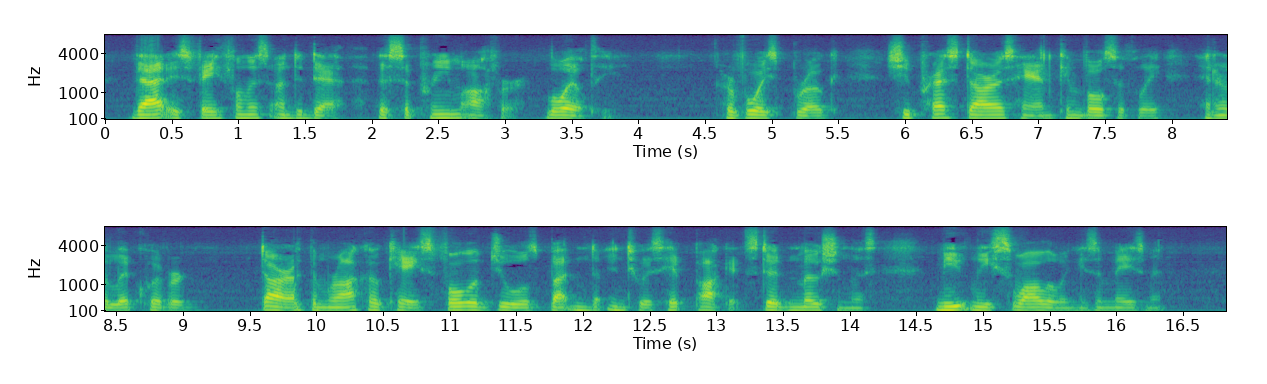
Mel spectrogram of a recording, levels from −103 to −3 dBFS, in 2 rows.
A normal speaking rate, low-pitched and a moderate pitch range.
No: average, 145 wpm; low, 115 Hz; narrow, 2.3 semitones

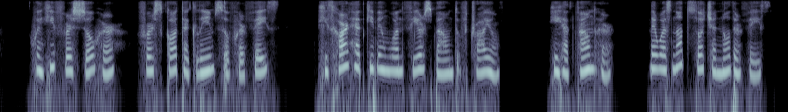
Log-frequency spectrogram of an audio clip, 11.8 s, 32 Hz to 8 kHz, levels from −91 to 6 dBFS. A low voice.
No: high, 240 Hz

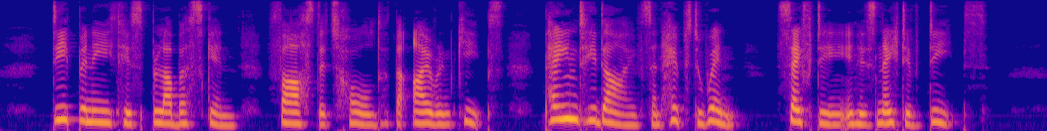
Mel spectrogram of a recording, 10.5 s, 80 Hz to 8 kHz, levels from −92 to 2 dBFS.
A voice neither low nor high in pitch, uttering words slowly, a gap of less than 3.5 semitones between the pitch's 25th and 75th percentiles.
No: high, 205 Hz; slow, 130 wpm; average, 3.1 semitones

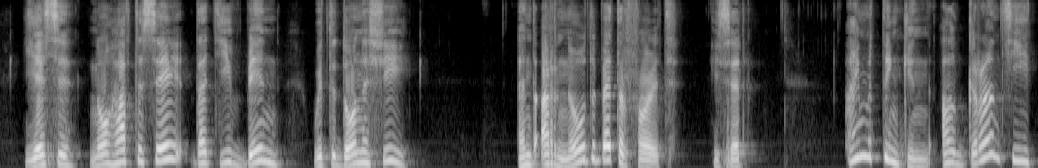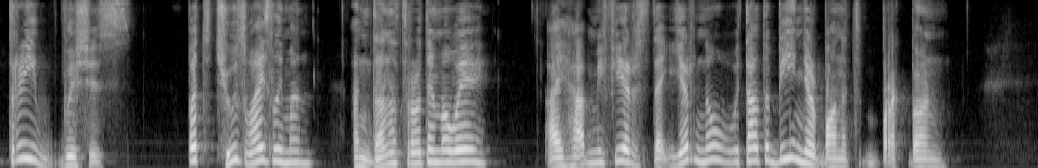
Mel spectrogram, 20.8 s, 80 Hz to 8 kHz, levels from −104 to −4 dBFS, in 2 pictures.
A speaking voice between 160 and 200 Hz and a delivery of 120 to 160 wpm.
Yes: medium, 185 Hz; average, 145 wpm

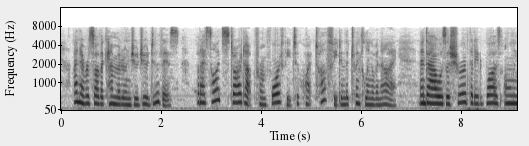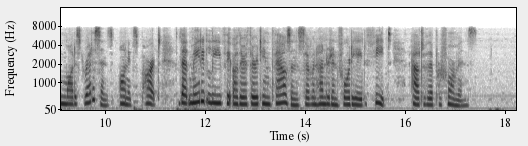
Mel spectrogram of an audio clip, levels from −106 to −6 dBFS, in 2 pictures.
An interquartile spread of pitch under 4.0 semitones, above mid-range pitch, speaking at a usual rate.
Yes: average, 3.5 semitones; very high, 255 Hz; average, 175 wpm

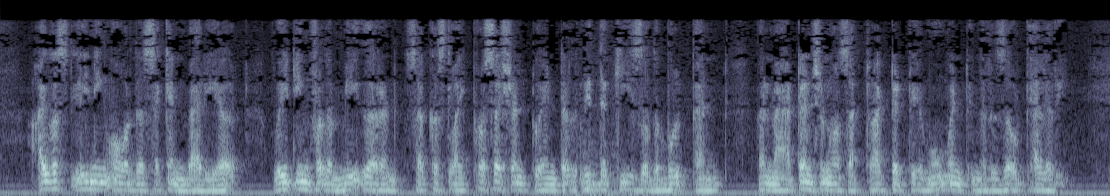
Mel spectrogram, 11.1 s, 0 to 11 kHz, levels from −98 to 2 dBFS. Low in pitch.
Yes: low, 105 Hz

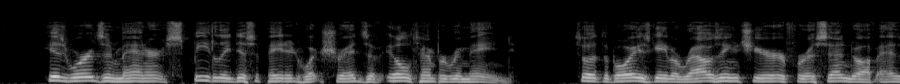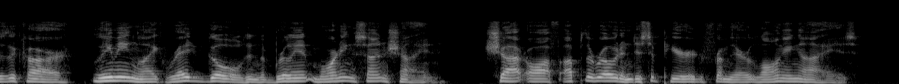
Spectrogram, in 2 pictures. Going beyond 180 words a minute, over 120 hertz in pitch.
No: average, 155 wpm; medium, 140 Hz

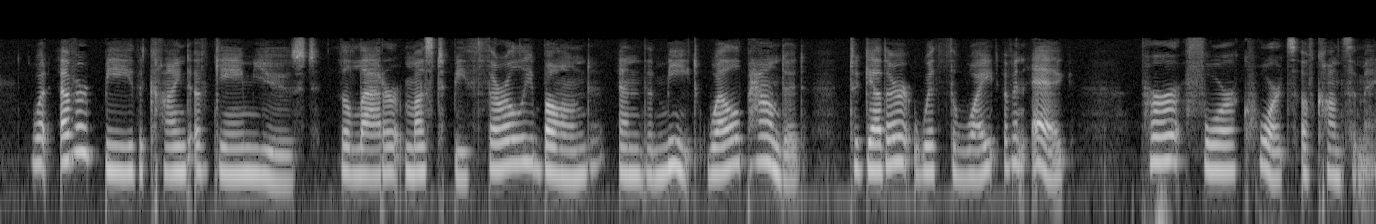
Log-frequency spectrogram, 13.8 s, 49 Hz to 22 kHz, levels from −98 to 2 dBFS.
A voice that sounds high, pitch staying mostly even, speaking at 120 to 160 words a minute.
No: high, 205 Hz; average, 3.6 semitones; slow, 135 wpm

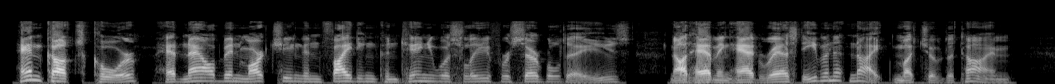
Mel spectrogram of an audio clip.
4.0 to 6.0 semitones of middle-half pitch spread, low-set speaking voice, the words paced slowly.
Yes: average, 5.2 semitones; low, 130 Hz; slow, 130 wpm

